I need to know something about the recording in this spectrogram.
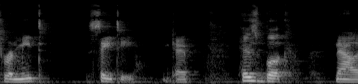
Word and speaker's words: Ramit Sethi: all right ramith is spelled r-a-m-i-t and seiti is spelled s-e-a-s-e-t-h okay so it looks like ramit sethi but it's not it's ramit seti okay his book now it's a total scammy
